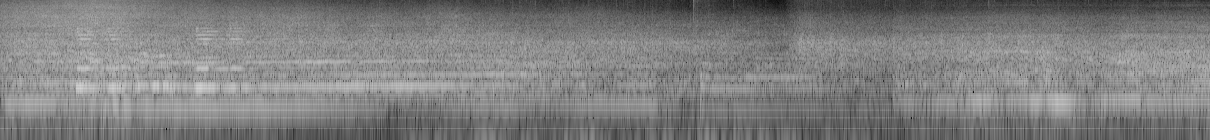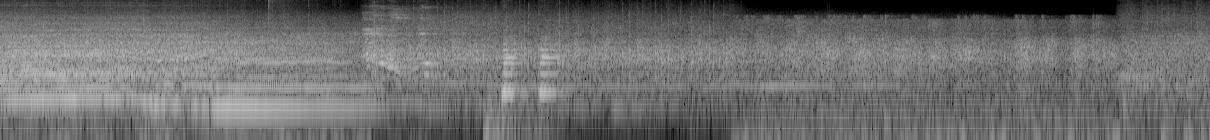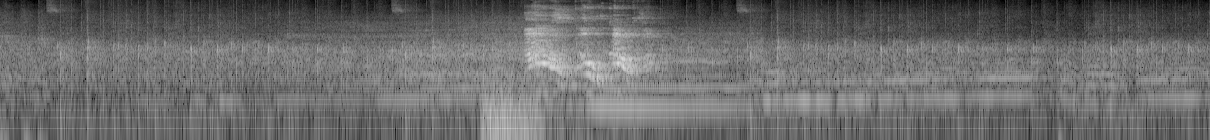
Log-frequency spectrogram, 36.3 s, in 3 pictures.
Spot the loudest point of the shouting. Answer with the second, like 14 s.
30 s.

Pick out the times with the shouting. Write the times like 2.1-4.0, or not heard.
1.4-1.8, 15.7-16.4, 29.4-30.8.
